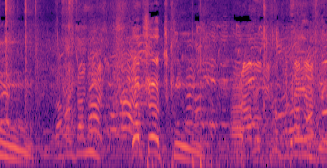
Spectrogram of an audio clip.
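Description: Shouting on a children's football pitch: short, overlapping calls from the coach and young players, some of them high-pitched.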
